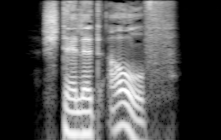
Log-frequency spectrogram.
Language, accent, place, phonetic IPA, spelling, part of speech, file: German, Germany, Berlin, [ˌʃtɛlət ˈaʊ̯f], stellet auf, verb, De-stellet auf.ogg
- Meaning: second-person plural subjunctive I of aufstellen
